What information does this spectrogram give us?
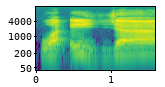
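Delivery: slow, drawn-out chant of वा इज या, stretching the या; slow Quranic recitation. Shown as a demonstration. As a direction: chant वा इज या slowly, holding the long vowel. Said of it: "बगैर खींचे पढ़ेंगे".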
